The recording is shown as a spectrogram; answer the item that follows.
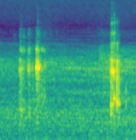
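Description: Steady hiss of static from a ghost radio (spirit box) app on a tablet, broken by a few short sharp clicks and knocks, the loudest just after half a second in and another near the end.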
